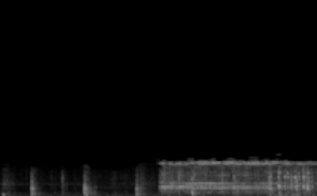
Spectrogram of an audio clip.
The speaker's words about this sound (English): Answer the phone.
